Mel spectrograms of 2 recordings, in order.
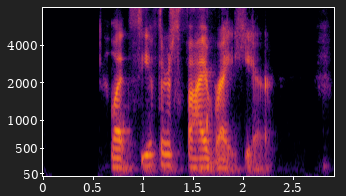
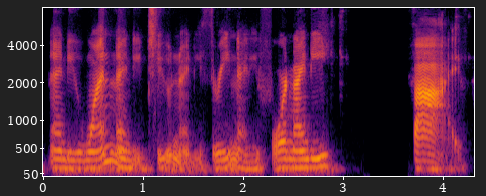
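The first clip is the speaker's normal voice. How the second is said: ordinary delivery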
